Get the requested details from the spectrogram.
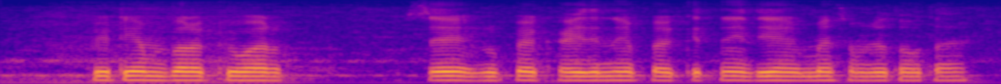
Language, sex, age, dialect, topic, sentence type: Hindi, male, 18-24, Awadhi Bundeli, banking, question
